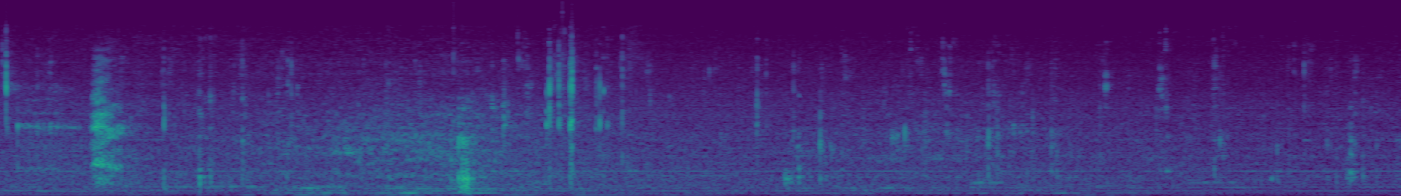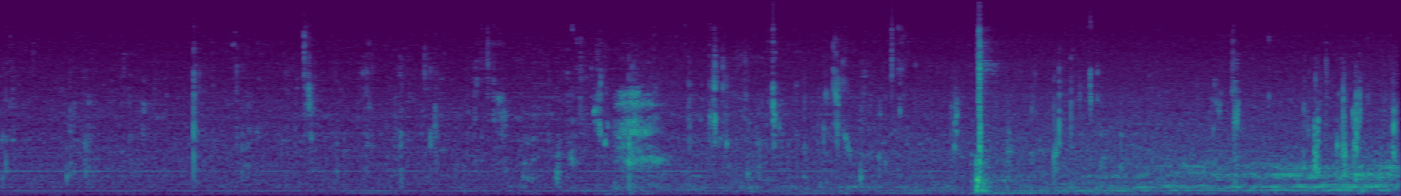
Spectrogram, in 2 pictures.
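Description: A man chewing and biting crispy fried chicken, with scattered small crunches and wet mouth clicks, a few louder crunches, and louder chewing near the end.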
